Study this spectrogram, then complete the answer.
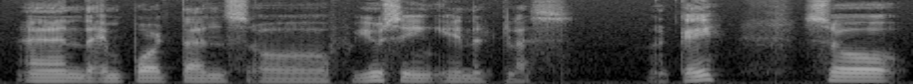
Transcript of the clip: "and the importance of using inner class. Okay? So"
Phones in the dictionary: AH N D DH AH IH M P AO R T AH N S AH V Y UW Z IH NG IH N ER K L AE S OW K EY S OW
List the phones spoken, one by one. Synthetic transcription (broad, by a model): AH N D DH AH IH M P AO R T AH N S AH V Y UW S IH NG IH N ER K L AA S OW K EY S OW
